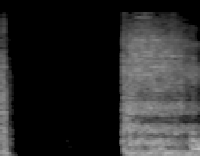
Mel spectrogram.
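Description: A second of dead silence broken by a sudden loud crash, a horror-trailer shock hit with a glassy, shattering quality. It carries on as a hissing rush.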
